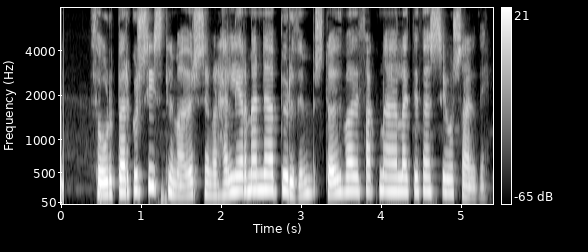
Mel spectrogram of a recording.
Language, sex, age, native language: Icelandic, female, 40-49, Icelandic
